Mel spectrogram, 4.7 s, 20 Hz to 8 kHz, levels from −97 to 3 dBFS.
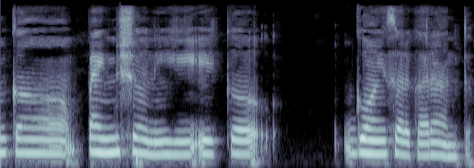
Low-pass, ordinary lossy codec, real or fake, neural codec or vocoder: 7.2 kHz; AAC, 32 kbps; real; none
